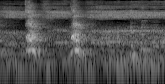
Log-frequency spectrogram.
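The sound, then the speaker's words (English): A person gives two short, loud barks in imitation of a dog, spaced about half a second apart, over a steady low background hum. “I'm going to attack like a dog in a fucking fence. I'm going to fucking bark.”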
